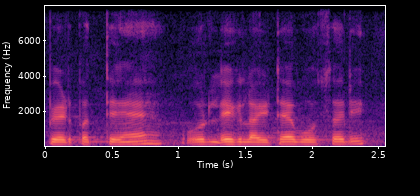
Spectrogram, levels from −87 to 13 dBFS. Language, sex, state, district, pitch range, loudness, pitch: Hindi, male, Uttar Pradesh, Shamli, 130-140 Hz, -19 LUFS, 135 Hz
